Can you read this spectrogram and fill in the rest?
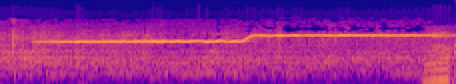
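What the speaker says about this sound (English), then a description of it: "Gosh, that whistle is..." A steady, piercing whistle holds one pitch, then jumps a step higher and sustains, sounding over a rumbling, noisy background.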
